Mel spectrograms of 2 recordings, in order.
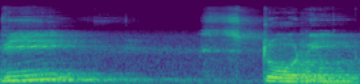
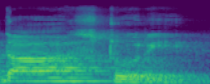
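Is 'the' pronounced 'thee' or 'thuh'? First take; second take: thee; thuh. First: The word 'the' ends in an 'ee' vowel. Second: The word 'the' ends in an 'uh' vowel.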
